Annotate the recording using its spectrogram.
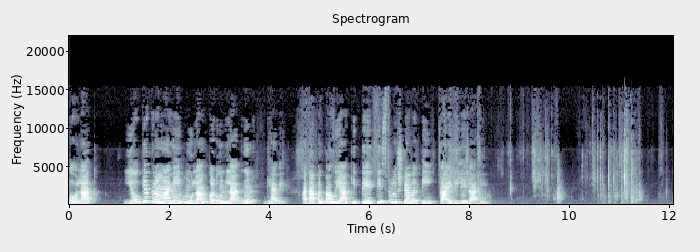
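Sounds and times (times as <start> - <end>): paper pages flipping: 7.4 - 12.0.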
